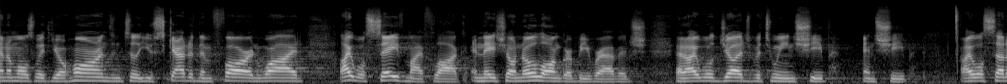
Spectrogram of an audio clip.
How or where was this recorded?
large echoing room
